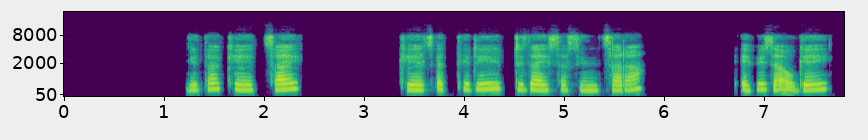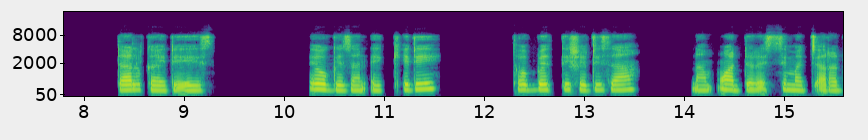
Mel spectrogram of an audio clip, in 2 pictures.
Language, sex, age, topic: Gamo, female, 25-35, government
